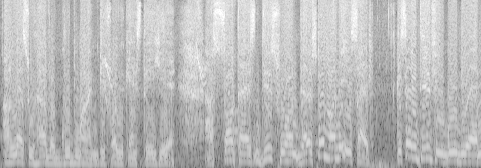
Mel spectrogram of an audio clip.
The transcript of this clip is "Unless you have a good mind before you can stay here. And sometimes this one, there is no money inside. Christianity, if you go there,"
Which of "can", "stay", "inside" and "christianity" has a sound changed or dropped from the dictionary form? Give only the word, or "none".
christianity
